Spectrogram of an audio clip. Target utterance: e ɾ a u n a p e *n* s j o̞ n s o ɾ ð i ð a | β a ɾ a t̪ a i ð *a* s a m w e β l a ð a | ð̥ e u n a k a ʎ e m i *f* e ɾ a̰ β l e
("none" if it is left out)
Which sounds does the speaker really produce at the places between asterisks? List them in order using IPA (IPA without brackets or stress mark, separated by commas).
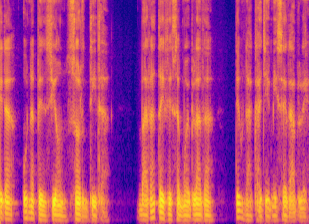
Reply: n, e, s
